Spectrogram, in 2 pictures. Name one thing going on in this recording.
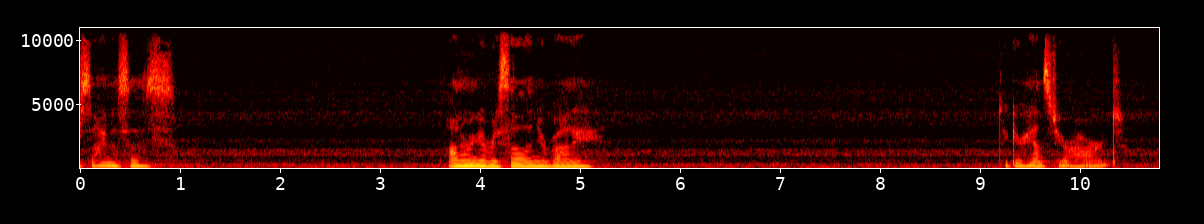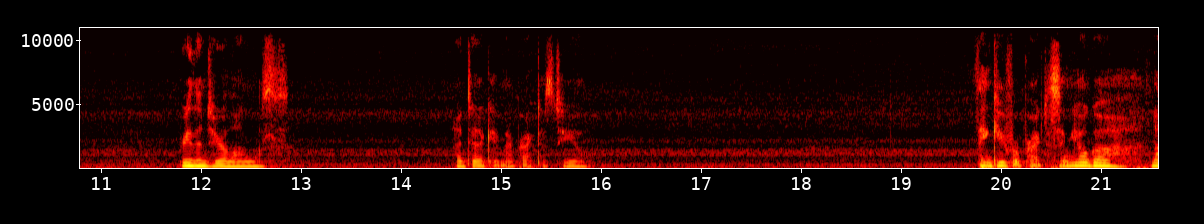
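A woman speaks calmly and softly in short phrases, close by.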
